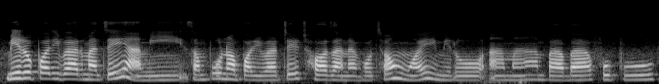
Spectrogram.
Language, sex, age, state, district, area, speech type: Nepali, female, 18-30, West Bengal, Darjeeling, rural, spontaneous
